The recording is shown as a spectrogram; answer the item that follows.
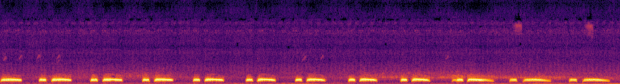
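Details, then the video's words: Spotted dove used as a decoy to attract wild doves, cooing persistently: about ten low phrases in steady rhythm, each a short note followed by a longer coo, with faint low background rumble. "Suara Tekukur Pikat"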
